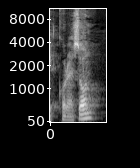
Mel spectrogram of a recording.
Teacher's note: they're putting that emphasis on the cor which is kind of an anglicized way of saying my Corazon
